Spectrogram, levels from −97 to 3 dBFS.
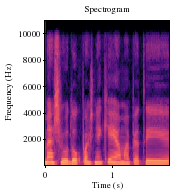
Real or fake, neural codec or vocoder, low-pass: real; none; 9.9 kHz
